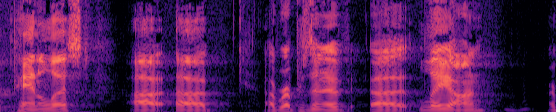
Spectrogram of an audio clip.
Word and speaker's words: Layon: of our other panelist uh uh representative uh Leon I pronounced that right yes did who uh I'll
